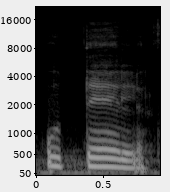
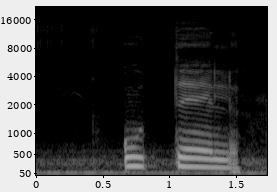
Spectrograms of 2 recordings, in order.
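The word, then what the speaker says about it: hôtel: है ओ के ऊपर फिर हम इसको एच को नहीं फिर से करेंगे प्रोनाउंस तो ये क्या रह जाएगा उतेल उतेल अब आप साथ-साथ में बोल के जरूर देखना।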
